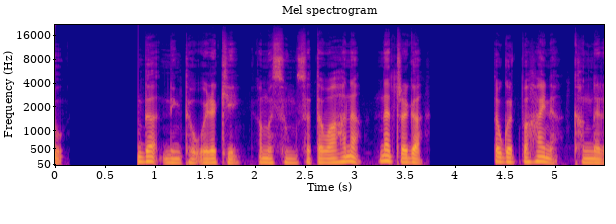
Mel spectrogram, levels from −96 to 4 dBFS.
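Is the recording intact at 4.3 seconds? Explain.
No. At 4.3 seconds the audio falls inside a clipped start after a pause, running from 3.98 to 4.39 s. After a 0.32 s gap, the output path has gone idle and needs time to wake, so about 412 ms of the speech that resumes is simply lost. The speech bursts in abruptly, missing its opening sounds. Muted pauses would differ: the background would dip in the gap, but nothing after it would go missing.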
